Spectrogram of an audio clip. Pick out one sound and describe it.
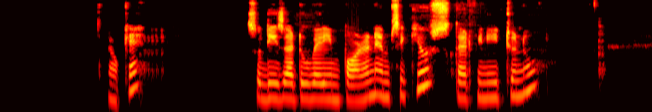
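A woman speaks clearly and with animation into a close microphone.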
